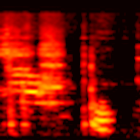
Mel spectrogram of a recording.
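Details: Female domestic cat meowing indoors during an interview, wanting to join the conversation before food time; a short tonal meow near the end follows a man's speech, in a quiet small room.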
